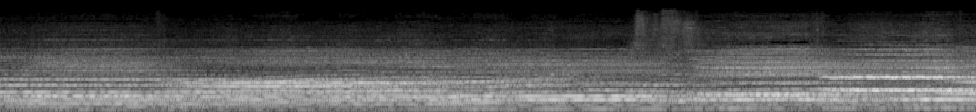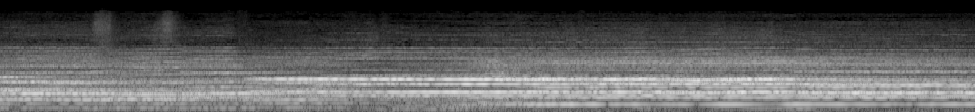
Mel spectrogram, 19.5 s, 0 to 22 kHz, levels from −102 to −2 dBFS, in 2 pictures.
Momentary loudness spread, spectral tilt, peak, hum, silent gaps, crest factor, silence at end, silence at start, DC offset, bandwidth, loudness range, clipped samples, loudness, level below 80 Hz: 14 LU; -6 dB/octave; -8 dBFS; none; none; 16 dB; 0 s; 0 s; under 0.1%; 10.5 kHz; 11 LU; under 0.1%; -24 LUFS; -64 dBFS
